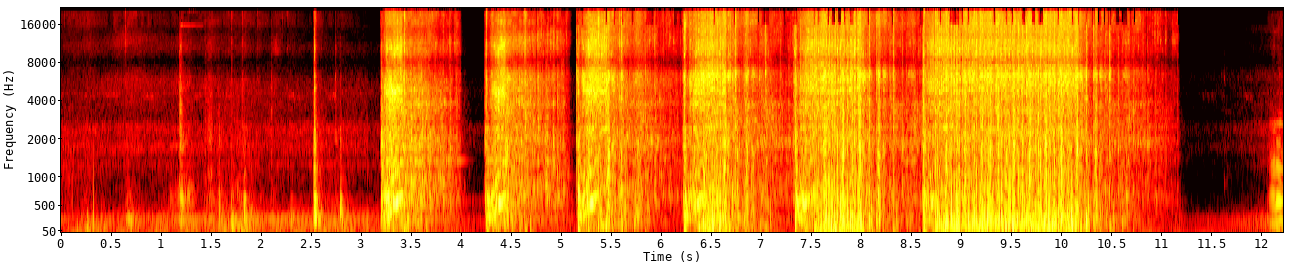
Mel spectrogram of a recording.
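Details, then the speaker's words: Craftsman lawn mower with a hydrolocked, fuel-flooded cylinder, spark plug removed and fuel line disconnected from the carburetor: several bursts of fast, hollow cranking with no compression, pushing old gas out of the cylinder. "all right now that we got the spark plug out and the fuel line disconnected from the carburetor we're going to crank it and push all that old gas out of the cylinder"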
